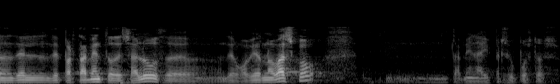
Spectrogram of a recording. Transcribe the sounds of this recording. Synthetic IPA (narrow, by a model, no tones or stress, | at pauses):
ðe̞ld̪e̞paɾt̪amẽnt̪o̞ðe̞saluððe̞lɣo̞β̞je̞ɾno̞βasko̞ | t̪amje̞najpɾesupwe̞st̪o̞s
